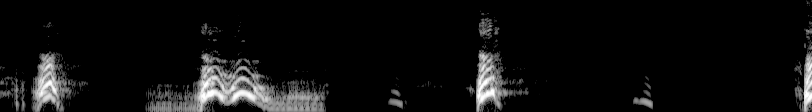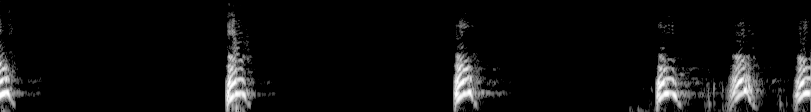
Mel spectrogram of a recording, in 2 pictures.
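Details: Kangal shepherd dog barking while the mother Şila protects her daughter from Cesur: single sharp barks roughly every one and a half to two seconds, a tight cluster near the end, and a brief stretch of low voice early on.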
